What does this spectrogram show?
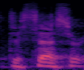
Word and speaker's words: DeCesare: Or um it's accessory with a D. So it's decessory. If you see it written, it's decessory. But no one can say that, including me, most days. So, Mike Decessory is joining us today.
